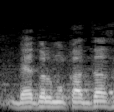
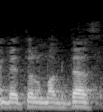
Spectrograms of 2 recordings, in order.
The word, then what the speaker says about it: بیت المقدس: بیت المقدس جو ہے، بیت المقدس لوگ کہتے ہیں، بیت المقدس اس کا صحیح تلفظ ہے، فلسطین میں ہے، اور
